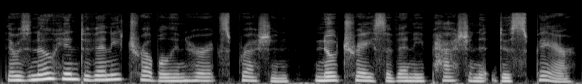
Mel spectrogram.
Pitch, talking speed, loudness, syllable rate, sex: 180 Hz, 165 wpm, -17 LUFS, 5.0 syllables/s, female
